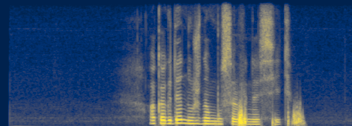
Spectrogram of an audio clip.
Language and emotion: Russian, neutral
